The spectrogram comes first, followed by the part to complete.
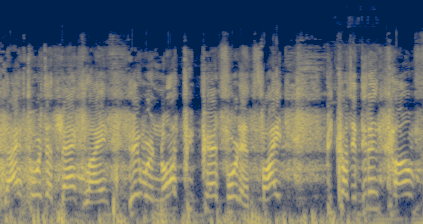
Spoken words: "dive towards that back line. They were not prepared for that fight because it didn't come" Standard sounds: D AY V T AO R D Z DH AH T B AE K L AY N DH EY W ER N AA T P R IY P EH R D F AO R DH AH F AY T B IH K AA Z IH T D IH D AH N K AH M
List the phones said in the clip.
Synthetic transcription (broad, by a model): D AY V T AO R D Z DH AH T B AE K L AY N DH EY W ER N AA T P R IY P EH R D F AO R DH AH F AY T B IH K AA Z IH T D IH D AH N K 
